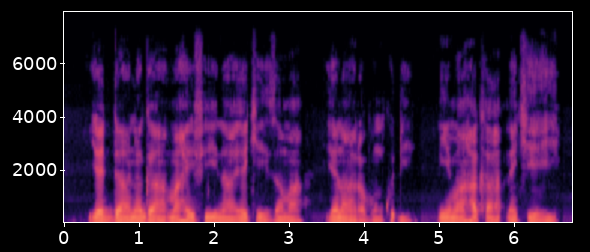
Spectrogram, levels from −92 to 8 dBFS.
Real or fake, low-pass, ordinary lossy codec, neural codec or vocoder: real; 7.2 kHz; none; none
